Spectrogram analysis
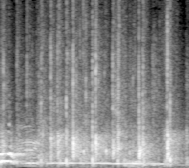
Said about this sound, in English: A big round of applause for Chris Banks!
